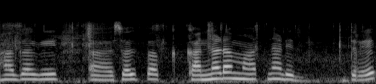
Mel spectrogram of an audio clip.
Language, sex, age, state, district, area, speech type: Kannada, female, 18-30, Karnataka, Dakshina Kannada, rural, spontaneous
